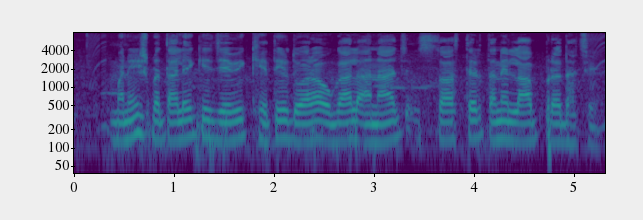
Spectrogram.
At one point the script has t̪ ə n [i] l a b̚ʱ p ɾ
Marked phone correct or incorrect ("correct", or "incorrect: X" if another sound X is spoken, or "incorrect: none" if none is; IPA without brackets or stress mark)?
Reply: incorrect: e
